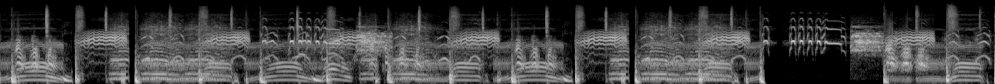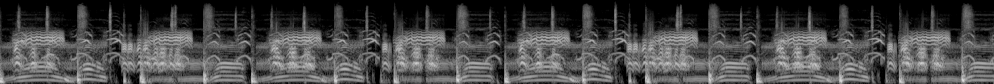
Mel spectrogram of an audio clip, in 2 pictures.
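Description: Raspy, croaking calls of a Cassin's auklet repeat in a steady rhythm, loud, blended with a musical backing, with one brief gap of near silence partway through.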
